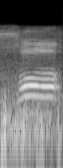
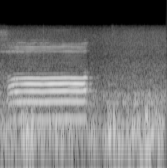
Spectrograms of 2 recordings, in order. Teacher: خا کا مخرج ہے ادنائے حلق، یعنی منہ کی طرف سے خا کو نکالیں گے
